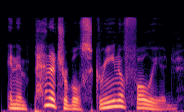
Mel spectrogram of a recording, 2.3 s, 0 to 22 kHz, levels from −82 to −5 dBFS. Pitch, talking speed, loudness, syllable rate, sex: 145 Hz, 130 wpm, -19 LUFS, 5.2 syllables/s, male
